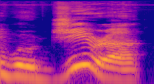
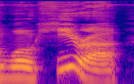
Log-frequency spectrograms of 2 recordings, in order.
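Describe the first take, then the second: First: The middle consonant is a J sound. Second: The middle consonant is an H sound. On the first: "pronounce it as Wojira with a J" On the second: "at first say Wohira"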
